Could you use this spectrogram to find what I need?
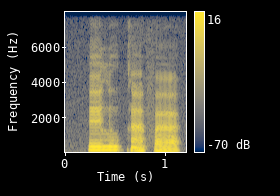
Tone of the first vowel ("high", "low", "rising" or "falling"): high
